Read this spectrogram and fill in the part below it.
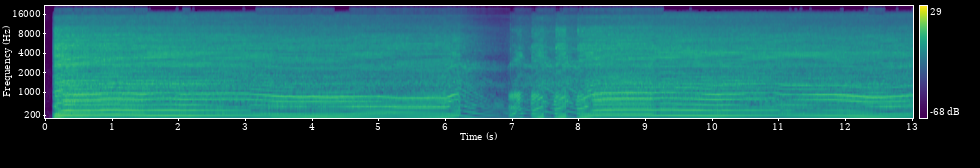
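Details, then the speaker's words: Stihl MS271 chainsaw, brought in hard to start, tested cutting at shop door with bar and chain refitted after service: crisp high-revving note dips cleanly under load and recovers fast; starts easy, runs really good. "So the MS271 runs really good, starts easy."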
